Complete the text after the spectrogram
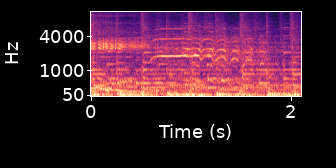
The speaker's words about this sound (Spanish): En la granja del tío Nacho, el caballo hace ii.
